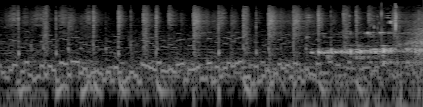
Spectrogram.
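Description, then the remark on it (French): Tea pours steadily into a cup, with a faint rising tone toward the end as the cup fills, over a low, busy background murmur. “se servait un thé en suivant de son siège de commande des traces lumineuses évoluant sur la coque de son vaisseau”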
